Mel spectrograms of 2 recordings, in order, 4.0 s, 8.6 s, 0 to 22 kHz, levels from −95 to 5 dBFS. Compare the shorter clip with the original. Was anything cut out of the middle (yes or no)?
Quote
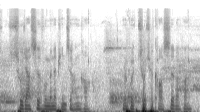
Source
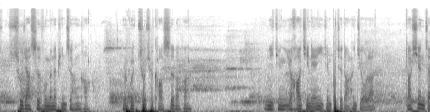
no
